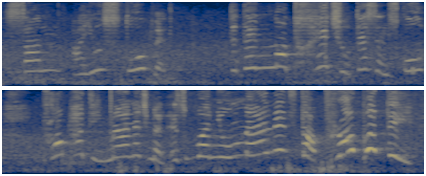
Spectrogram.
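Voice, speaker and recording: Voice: very high voice, sing-song, a little slow, heavily acted. A performer voicing an angry, strict dad who scolds and insults his young son in a comedy skit. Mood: scornful. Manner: scolding, sarcastic, blunt insults. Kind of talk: comedy skit role-play. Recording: distant mic, loud noise.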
